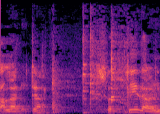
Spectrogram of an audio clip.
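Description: Metal spatula scraping and clattering against a metal kadai while stirring a thick chicken curry, in two stretches with a short lull about a second in.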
